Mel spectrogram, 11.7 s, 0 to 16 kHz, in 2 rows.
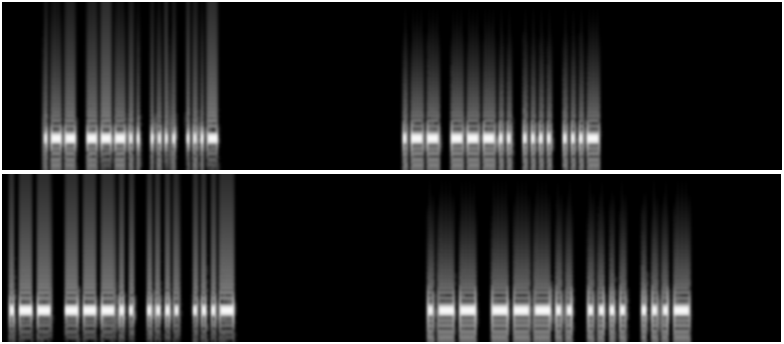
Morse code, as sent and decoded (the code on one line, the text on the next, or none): .-- ---.. .... ...- / .-- ---.. .... ...- / .-- ---.. .... ...- / .-- ---.. .... ...-
W8HV W8HV W8HV W8HV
